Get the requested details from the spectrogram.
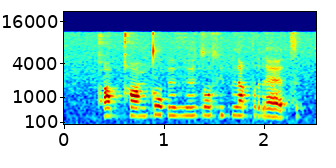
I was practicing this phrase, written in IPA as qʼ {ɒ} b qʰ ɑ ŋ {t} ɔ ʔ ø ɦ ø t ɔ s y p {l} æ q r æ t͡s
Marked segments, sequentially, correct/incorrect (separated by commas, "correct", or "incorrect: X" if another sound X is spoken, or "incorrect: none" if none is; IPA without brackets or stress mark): incorrect: ɑ, correct, correct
